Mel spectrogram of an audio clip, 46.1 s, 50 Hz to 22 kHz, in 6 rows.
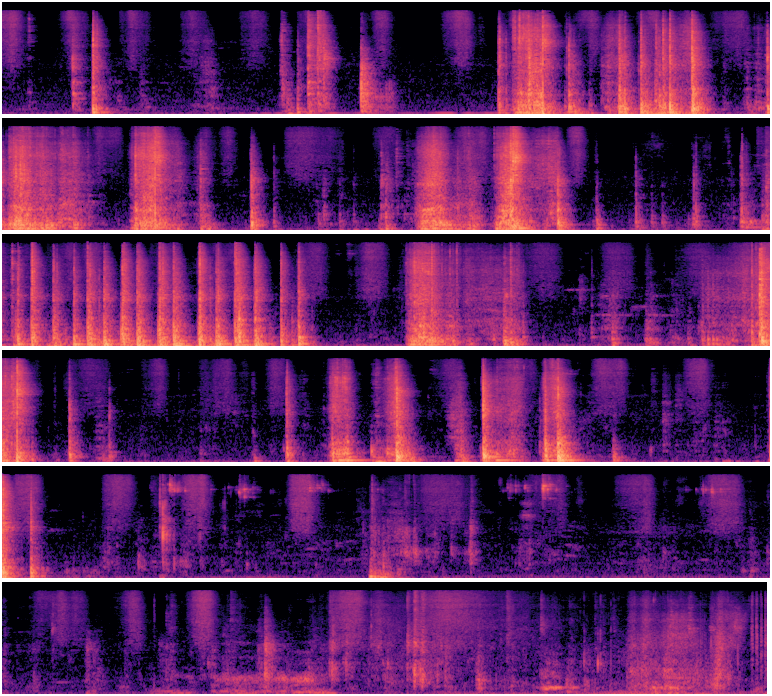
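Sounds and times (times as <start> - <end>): wooden drawer scraping: 5.0 - 9.5, 19.4 - 20.6.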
